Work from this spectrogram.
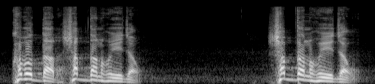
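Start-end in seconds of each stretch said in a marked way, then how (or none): none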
